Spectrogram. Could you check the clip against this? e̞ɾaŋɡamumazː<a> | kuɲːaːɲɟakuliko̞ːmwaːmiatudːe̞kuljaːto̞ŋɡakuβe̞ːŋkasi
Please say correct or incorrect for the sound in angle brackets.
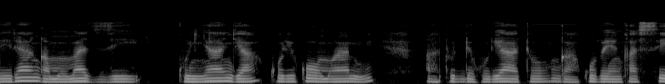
incorrect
